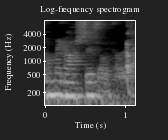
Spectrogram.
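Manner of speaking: normal talking voice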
